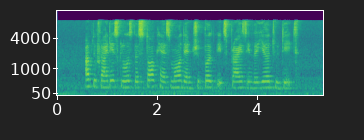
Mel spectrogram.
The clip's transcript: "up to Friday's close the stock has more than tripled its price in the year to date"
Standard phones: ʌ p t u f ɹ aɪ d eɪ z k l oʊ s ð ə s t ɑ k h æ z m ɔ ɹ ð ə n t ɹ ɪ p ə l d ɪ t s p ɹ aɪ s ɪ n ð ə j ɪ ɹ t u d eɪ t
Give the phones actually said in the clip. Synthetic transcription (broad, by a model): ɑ p t u f ɹ aɪ d eɪ s k l oʊ s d ə s t ɑ k h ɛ s m ɔ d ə n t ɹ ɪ p ə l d ɪ t s p ɹ aɪ s ɪ n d ə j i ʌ t u d eɪ t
